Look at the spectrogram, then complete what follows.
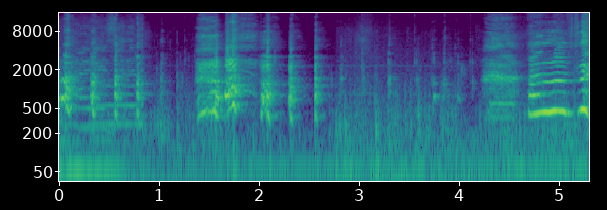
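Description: A man laughing in short, uneven bursts.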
